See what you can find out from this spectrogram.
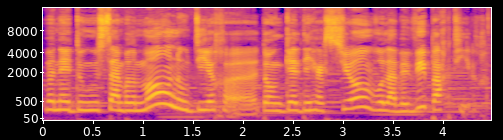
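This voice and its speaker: A woman's voice: on the high side, expressive, normal speed, a little mellow, faint music behind, close to an everyday voice. A woman playing a capricious, imperious, bored rich old lady in a comic radio play, with theatrical, exclamatory delivery. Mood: fussy, commanding. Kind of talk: stage-comedy radio play acting in French.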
